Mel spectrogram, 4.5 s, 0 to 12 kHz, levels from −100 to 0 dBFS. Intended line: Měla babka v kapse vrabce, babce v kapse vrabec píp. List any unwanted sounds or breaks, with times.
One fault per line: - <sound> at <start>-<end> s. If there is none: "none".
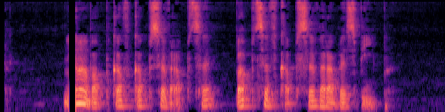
- dropout at 0.7-0.8 s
